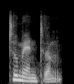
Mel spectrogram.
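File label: "tomfool", Indian; Dictionary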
